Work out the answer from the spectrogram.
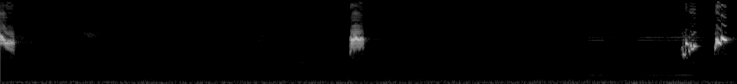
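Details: Red-whiskered bulbul singing: short, sharp chirped notes spaced widely, one at the start, another about three seconds later, then a quick pair near the end, in otherwise silent surroundings.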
